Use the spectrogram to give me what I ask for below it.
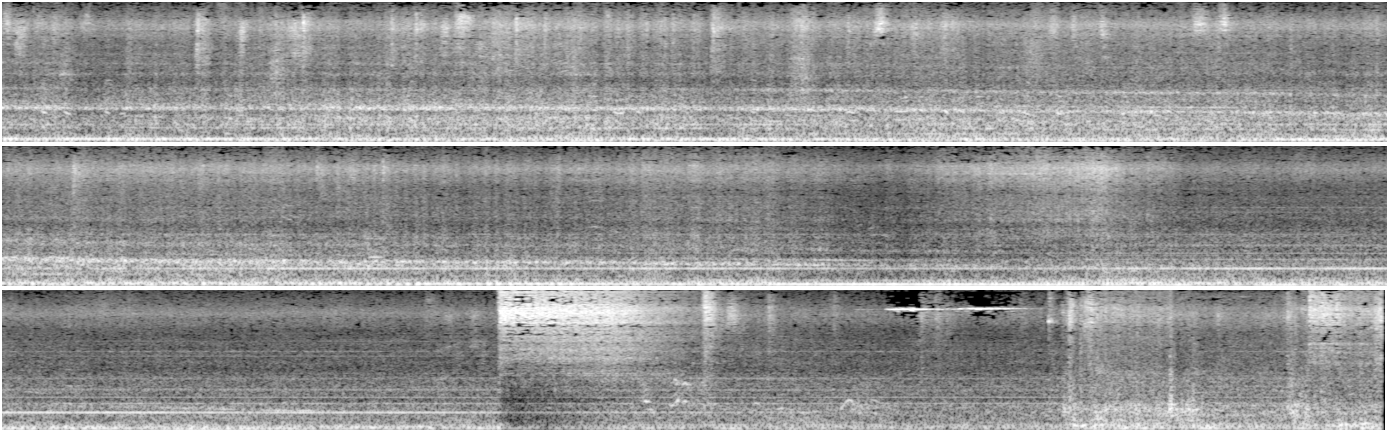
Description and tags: Subway Paris
metro in Paris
